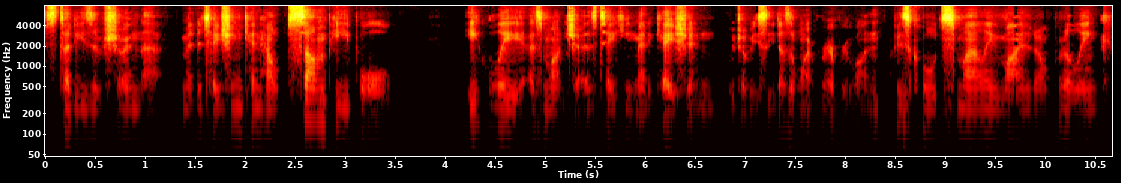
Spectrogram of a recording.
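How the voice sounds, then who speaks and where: An Australian accent marks this man's speech at a moderate pace. His loudness swings widely. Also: dry, close sound with no echo. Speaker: vlogger. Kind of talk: casual vlog chat.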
